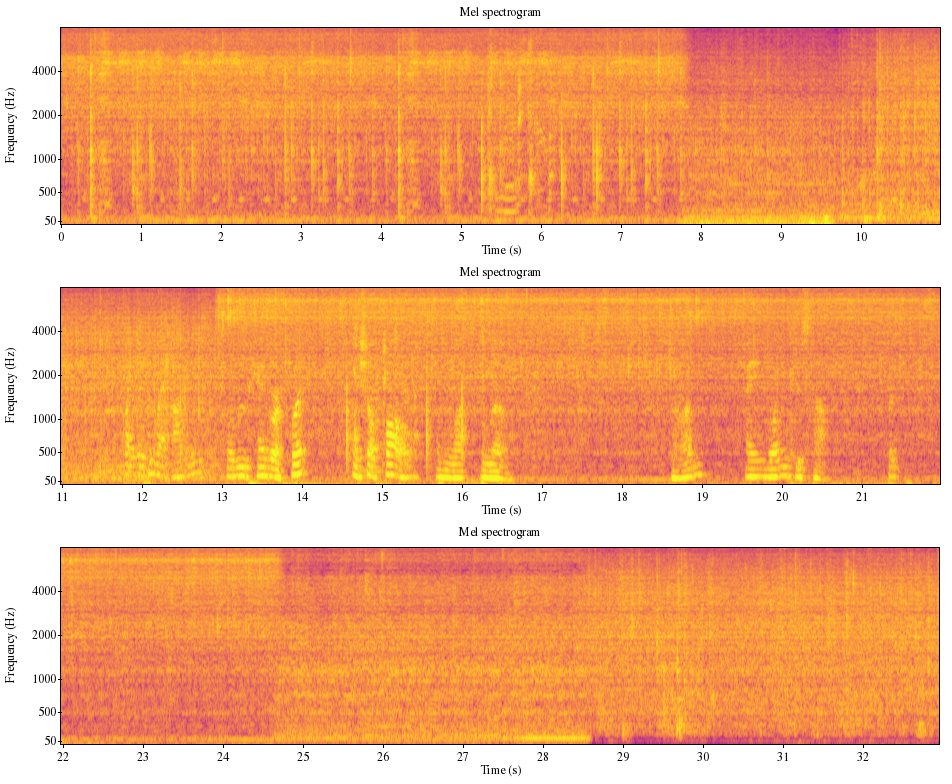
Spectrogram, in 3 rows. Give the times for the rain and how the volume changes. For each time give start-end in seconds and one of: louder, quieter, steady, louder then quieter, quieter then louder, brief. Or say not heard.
0.0-32.9 steady.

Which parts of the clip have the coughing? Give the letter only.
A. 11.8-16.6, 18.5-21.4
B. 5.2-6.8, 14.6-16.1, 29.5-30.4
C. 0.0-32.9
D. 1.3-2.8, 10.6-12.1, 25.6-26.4
B.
